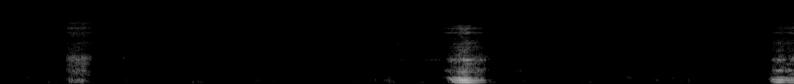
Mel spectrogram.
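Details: Rough, fluttering open-mouth snores from a sleeping Chinese woman, about 19 a minute, with long quiet gaps between; exhale snoring occurs sometimes.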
